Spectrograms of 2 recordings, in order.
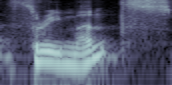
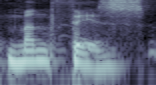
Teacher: they have to put the n the th and the s together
